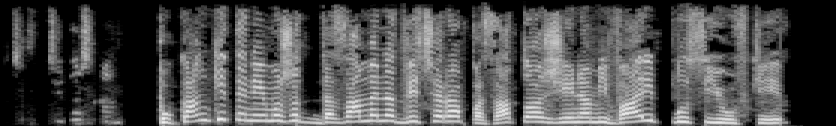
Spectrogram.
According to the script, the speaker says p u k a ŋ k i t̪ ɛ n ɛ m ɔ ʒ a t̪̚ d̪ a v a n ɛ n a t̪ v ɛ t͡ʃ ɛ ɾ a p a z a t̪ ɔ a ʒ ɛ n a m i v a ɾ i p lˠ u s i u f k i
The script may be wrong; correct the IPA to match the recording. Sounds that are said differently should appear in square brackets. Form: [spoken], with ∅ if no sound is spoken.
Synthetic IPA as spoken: p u k a ŋ k i t̪ ɛ n ɛ m ɔ ʒ a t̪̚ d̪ a [z] a [m] ɛ n a t̪ v ɛ t͡ʃ ɛ ɾ a p a z a t̪ ɔ a ʒ ɛ n a m i v a ɾ i p lˠ u s i u f k i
